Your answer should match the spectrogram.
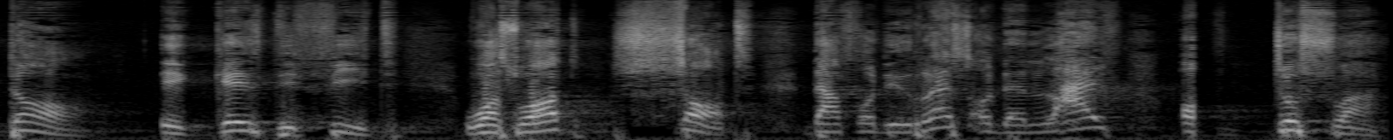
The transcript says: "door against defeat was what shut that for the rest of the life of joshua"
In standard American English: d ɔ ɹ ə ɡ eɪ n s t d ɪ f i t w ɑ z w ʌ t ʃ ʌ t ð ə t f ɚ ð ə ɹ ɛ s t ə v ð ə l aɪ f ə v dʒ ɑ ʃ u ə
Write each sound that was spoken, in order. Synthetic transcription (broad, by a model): d ɔ ə ɡ eɪ n s t d ɪ f i t w ɑ s w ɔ t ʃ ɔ t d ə t f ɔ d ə ɹ ɛ s t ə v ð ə l aɪ f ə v dʒ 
